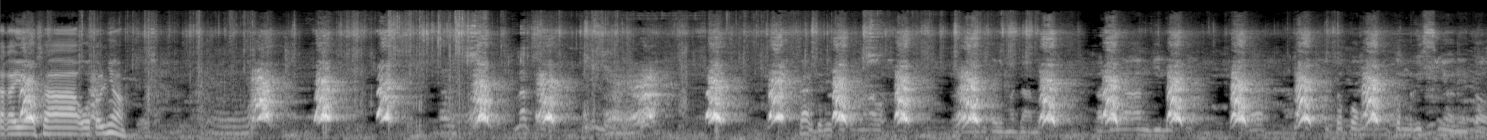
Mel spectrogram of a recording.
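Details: Grey sable Belgian Malinois, presented for stud service at Bisal, Manaoag, Pangasinan, barks in a steady run of sharp, loud woofs about every half second or so. Faint talking starts the sequence.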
